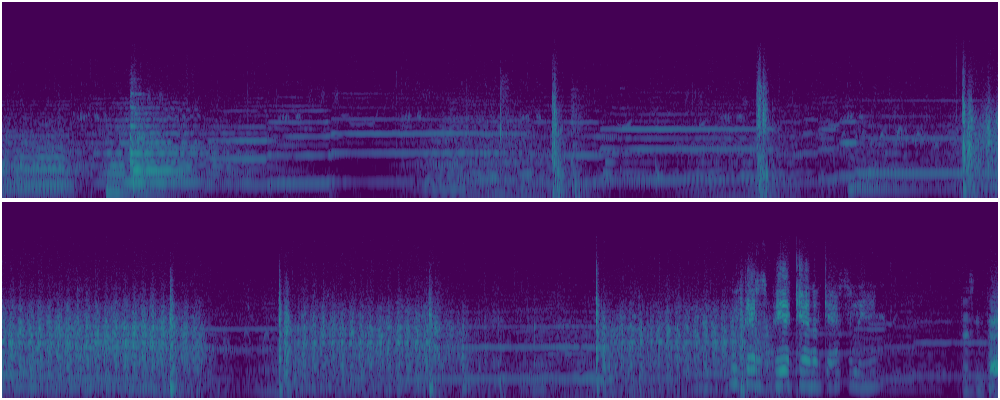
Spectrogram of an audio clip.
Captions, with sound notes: (engine puttering) - We've got a spare can of gasoline.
